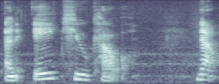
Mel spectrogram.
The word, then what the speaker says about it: aeque: and it's called an Aeque cowl. Now, I checked pronunciation, and I think that's right. It means equally in Latin. I've never studied Latin, so I'm hoping Aeque is what how you said.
